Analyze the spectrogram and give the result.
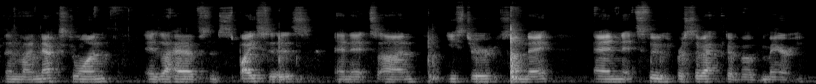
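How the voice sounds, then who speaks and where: Young man reading flatly in roomy echo. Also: medium pitch, measured pace, background noise. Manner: stumbling reading with restarts. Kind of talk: reading a class presentation aloud.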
